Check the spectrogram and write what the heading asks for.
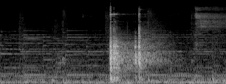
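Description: Two sharp clinks about a second in, a third of a second apart: a glass bowl knocking against a stand mixer's stainless steel bowl as caster sugar is tipped in, over background music.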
